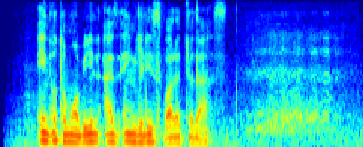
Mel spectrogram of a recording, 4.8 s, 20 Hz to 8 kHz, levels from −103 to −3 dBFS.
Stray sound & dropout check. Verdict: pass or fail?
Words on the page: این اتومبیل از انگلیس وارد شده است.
fail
